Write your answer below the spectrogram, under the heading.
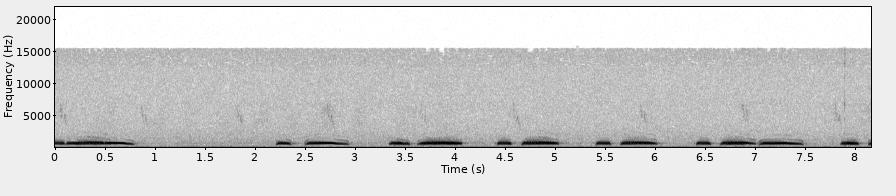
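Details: Ninh Thuận, Vietnam spotted dove song: one long coo, a pause, then a steady run of short and longer hollow coos in quick groups, with faint distant chirps.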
